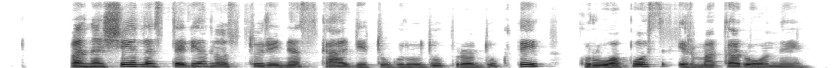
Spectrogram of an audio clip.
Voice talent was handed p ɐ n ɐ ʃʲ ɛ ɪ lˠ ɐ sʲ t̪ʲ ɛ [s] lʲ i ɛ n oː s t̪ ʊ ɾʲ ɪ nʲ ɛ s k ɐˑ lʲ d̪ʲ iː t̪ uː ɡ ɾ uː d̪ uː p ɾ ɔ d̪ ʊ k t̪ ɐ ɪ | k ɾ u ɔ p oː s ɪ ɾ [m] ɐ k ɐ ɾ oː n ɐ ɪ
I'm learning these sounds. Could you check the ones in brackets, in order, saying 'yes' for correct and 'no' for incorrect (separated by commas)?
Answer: no, yes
